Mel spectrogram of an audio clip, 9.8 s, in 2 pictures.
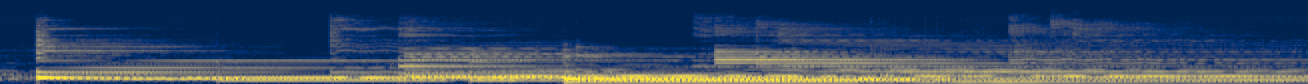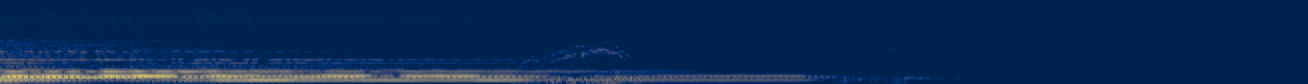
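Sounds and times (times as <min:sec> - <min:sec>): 
jazzy bluesy echoing music: 0:00.0 - 0:08.5.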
